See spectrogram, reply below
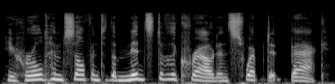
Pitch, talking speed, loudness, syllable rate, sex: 195 Hz, 235 wpm, -18 LUFS, 4.9 syllables/s, female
